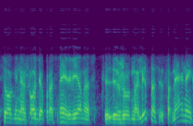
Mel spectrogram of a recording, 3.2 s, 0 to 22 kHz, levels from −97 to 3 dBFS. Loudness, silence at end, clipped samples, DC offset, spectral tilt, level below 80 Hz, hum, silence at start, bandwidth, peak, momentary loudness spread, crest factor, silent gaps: -24 LUFS; 0 s; under 0.1%; under 0.1%; -8.5 dB/octave; -68 dBFS; none; 0.05 s; 3.8 kHz; -8 dBFS; 4 LU; 16 dB; none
